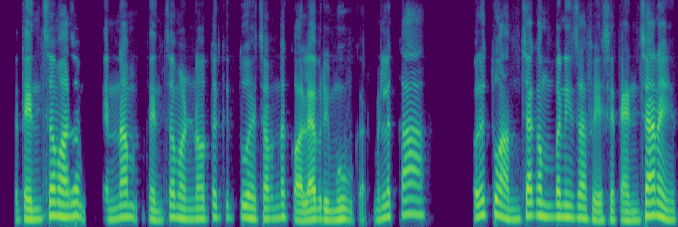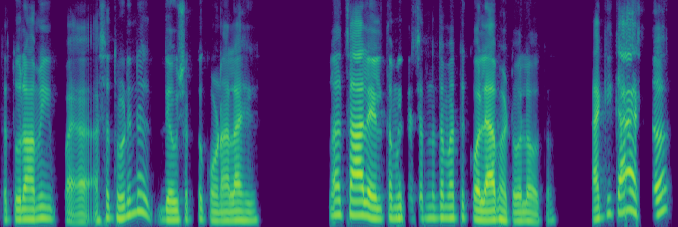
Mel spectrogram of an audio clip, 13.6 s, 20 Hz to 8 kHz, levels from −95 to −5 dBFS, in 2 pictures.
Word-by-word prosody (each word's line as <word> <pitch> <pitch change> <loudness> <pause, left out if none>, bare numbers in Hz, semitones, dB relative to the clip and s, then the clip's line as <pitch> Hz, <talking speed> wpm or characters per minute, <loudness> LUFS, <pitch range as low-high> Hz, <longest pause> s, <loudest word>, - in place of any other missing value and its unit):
तर - - -8
त्यांचं 130 +6 +2
माझं 165 +1 +3
त्यांना 130 +3 -3 0.2
त्यांचं 125 +3 -3
म्हणणं 135 -2 -1
होतं 140 +3 -2
की 155 - -10
"तू 155 - 0
ह्याच्यामधनं 140 +1 -1
कोलॅब 120 +1 +3
रिमूव्ह 125 0 -1
कर." - - -12
म्हटलं, 140 +7 -2
"का?" 195 +1 0
बोलले, 165 -3 -8
"अरे! 185 - -6
तू 195 - +3
आमच्या 135 +1 +1
कंपनीचा 155 -4 0
फेस 120 0 -2
आहे, 120 - 0
त्यांचा 115 +9 +2
नाही, 150 -9 +2
तर - - -6
तुला 130 0 +3
आ - - +4
आम्ही 140 +2 +1 0.2
ब - - -6
अ, - - -2 0.3
असं 115 +7 -5
थोडी 145 +6 +1
ना 230 - -2 0.2
देऊ 120 -1 +3
शकतो 125 +3 -8
कोणालाही." 115 +1 +1 0.8
म्हटलं 185 - +1
"चालेल!" 180 -7 +7
तर 145 - -1
मी 145 - +1
त्याच्यात 140 +1 -9
नंतर 150 +1 -2
मला 150 - +1
ते 155 - -5
कोलॅब 120 0 +6
हटवलं 110 -1 0
होतं. 105 +3 -7 0.4
का 130 - +4
की - - -6
काय 245 +3 +5
असतं 205 0 0
135 Hz, 225 wpm, -24 LUFS, 125-155 Hz, 0.8 s, चालेल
